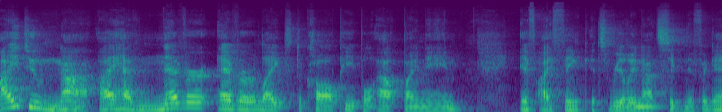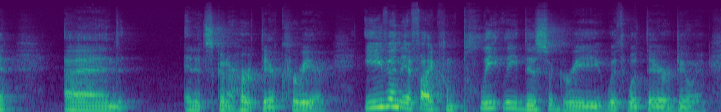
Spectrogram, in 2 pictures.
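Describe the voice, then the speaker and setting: A man speaks at a medium pitch and a moderate pace, with ordinary pitch variation. The room echo is audible. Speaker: dog trainer. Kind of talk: lecture. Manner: hesitant, with fillers.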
